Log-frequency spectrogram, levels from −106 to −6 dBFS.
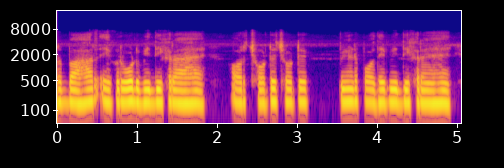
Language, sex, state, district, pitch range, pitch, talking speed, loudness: Hindi, male, Jharkhand, Palamu, 150-160 Hz, 155 Hz, 190 wpm, -17 LUFS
